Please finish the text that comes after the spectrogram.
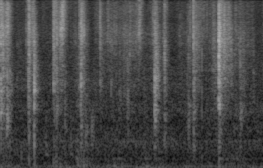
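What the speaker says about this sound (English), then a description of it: "You'd think I've never shuffled a deck of cards before." A deck of tarot cards is shuffled by hand, giving several quick papery riffles and soft slaps at an uneven rhythm, close and fairly quiet, with no talking.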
